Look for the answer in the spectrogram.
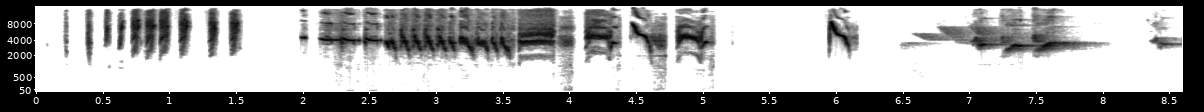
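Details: Lined seedeater singing the tui tui song style, recorded for teaching other birds: quick clicking notes, then a dense run of buzzy, rapidly repeated high notes, sharp single chips, and a later burst of warbled, slurred phrases.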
